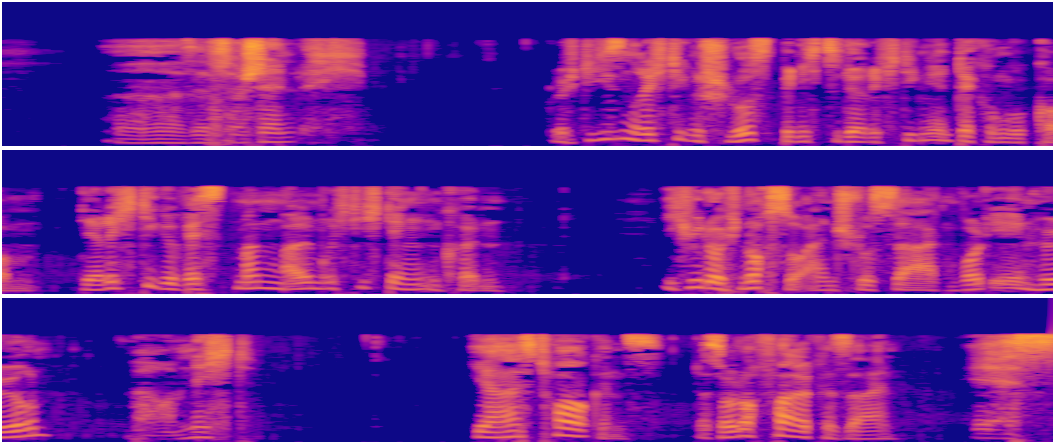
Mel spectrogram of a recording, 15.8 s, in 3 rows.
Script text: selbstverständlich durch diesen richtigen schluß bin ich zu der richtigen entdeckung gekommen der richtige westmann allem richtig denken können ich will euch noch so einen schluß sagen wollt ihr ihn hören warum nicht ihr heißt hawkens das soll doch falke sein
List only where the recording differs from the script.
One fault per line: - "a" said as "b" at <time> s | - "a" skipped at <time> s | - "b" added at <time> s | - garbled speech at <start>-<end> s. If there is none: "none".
none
